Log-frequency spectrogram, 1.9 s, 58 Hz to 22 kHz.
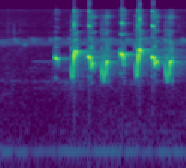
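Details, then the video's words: A red-whiskered bulbul in a clear, doubled song style gives a fast chain of seven bright, bouncing warbled notes in little over a second, with a faint low hum underneath. "เสียงนกดอกแตงEp.97 Birdsound เพลงเบิ้ล/เสียงใสน่าฟังSuara pikat merbah lekir"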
